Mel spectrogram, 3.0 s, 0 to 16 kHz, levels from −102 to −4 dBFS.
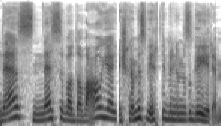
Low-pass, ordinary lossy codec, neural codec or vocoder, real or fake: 14.4 kHz; AAC, 48 kbps; none; real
